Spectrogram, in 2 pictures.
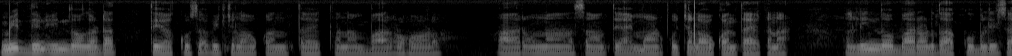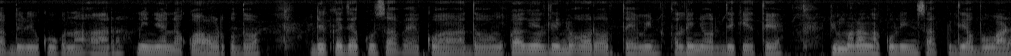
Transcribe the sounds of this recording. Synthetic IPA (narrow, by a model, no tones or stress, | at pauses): mit̪̚d̪iniɲd̪ɔɡaɖa | t̪ɛakusapiɲt͡ʃalawkant̪aɦɛkanabaɾɦɔɽ | aɾɔnasawt̪ɛajmaɽkɔt͡ʃalawkant̪aɦɛkana | liɲd̪ɔbaɾɦɔɽd̪ɔakubəliɲsap̚d̪iɽijukukanaːɾliɲɛlɛkɔwaɦɔɽkɔd̪ɔ | ɖikːəd͡ʒakusapɛkɔwad̪ɔɔŋkaɡɛliɲɔɔɾɔɾt̪ɛminkaliɲɔɾd͡ʒ̪ɛkɛʔt̪ɛʈimːaɾaŋɦakuliɲsap̚kid̪ijabɔwaɽ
